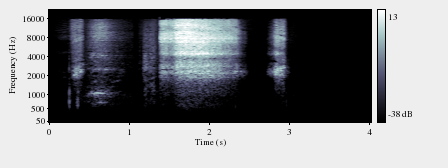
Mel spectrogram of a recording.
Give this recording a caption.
Bicycle Pump - Plastic - Medium Release 03
A bicycle pump recorded with a Zoom H6 and a Beyerdynamic MC740.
